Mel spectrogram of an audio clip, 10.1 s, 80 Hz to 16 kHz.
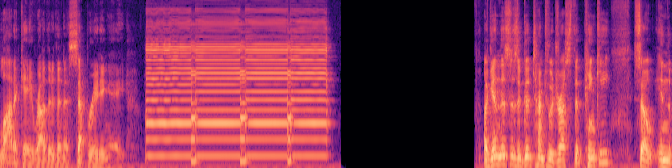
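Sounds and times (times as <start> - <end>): practice chanter steady note: 2.2 - 5.0.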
